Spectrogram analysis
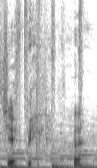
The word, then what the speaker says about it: GIF: chime in real quick the G and GIF stands for graphics hard G I know I don't know why the original Creator says CHF I mean that's true that's an excellent point the while the Creator says GIF it logically kind of doesn't make sense it stands for graphics which is the hard G you know there's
